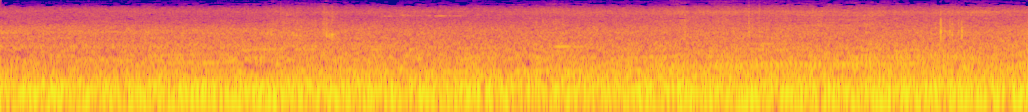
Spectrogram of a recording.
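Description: Steady low rumble of road traffic with wind buffeting the microphone.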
